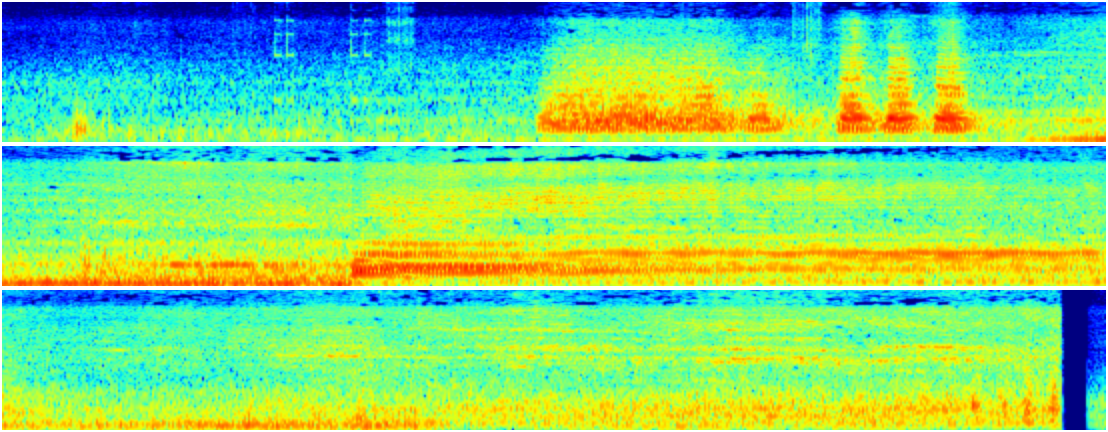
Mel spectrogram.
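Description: Norfolk Southern diesel locomotive leading a double-stack intermodal freight train: the horn sounds a long blast, then two short ones, and the engine rumbles loudly as the locomotive passes close. Another long horn blast follows, and then the steady rolling noise and clatter of the stack cars going by, cut off abruptly near the end.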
